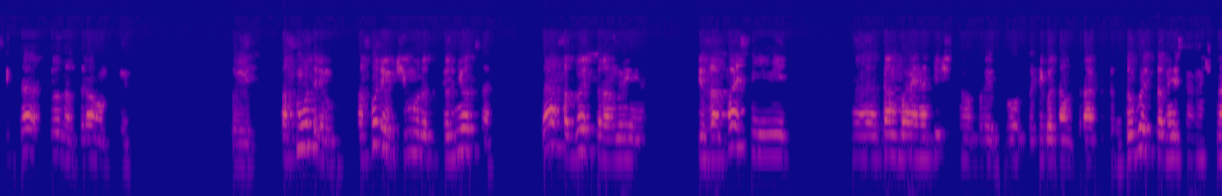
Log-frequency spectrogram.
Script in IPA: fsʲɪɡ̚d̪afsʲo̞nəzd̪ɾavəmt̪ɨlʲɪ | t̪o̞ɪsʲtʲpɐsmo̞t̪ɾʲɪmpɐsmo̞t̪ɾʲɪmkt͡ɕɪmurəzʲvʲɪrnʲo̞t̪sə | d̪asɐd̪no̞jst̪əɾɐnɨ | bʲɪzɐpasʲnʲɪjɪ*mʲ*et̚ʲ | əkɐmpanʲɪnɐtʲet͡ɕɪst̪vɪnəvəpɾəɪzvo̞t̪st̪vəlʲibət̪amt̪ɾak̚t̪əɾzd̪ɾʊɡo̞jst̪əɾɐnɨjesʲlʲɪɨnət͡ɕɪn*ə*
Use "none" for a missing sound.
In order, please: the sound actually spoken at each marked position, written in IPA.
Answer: mʲ, a

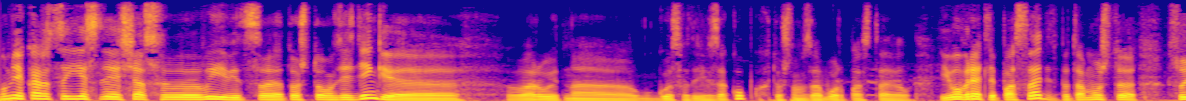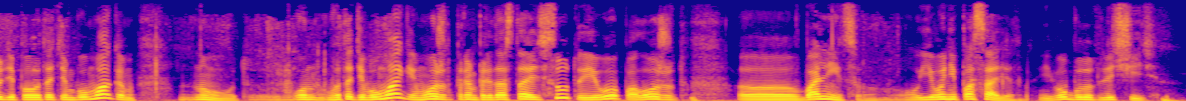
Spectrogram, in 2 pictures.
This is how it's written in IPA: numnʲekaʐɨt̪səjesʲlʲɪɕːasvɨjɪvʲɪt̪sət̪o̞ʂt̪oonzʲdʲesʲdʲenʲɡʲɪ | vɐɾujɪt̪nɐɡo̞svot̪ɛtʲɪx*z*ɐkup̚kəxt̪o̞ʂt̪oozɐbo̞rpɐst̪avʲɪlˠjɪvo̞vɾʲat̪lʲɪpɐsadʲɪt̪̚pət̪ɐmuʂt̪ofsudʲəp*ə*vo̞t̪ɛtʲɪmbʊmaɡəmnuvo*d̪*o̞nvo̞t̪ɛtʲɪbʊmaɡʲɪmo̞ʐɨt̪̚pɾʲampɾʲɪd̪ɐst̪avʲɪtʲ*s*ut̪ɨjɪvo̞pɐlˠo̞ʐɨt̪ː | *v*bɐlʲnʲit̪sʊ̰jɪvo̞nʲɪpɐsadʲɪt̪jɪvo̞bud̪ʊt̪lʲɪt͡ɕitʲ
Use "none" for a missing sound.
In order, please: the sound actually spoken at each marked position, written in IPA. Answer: z, ə, t̪, s, v

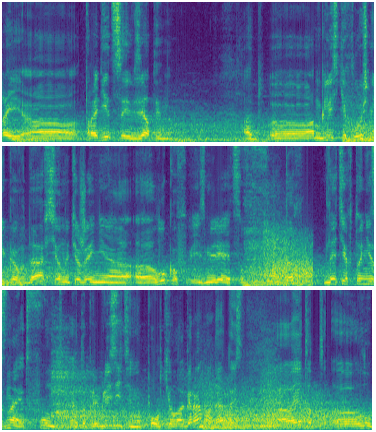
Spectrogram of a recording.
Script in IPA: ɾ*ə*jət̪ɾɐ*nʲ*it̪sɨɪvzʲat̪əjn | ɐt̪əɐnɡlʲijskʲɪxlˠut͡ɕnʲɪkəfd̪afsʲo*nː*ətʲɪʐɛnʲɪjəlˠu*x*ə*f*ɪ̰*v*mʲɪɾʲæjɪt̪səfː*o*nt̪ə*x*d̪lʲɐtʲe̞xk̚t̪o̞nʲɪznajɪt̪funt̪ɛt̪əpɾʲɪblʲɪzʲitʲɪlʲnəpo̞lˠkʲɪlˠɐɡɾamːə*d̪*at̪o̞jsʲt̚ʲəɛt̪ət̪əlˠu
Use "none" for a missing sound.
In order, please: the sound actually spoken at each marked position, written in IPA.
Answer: ə, dʲ, n, k, f, z, u, x, d̪

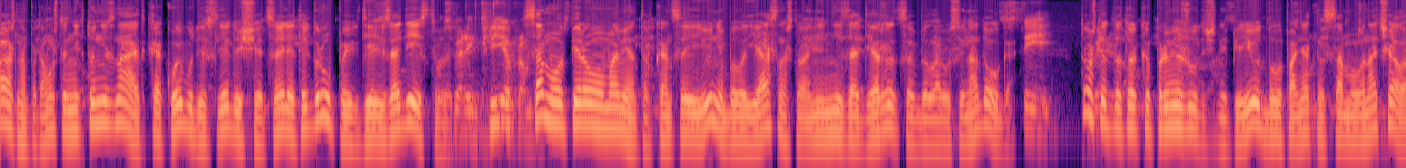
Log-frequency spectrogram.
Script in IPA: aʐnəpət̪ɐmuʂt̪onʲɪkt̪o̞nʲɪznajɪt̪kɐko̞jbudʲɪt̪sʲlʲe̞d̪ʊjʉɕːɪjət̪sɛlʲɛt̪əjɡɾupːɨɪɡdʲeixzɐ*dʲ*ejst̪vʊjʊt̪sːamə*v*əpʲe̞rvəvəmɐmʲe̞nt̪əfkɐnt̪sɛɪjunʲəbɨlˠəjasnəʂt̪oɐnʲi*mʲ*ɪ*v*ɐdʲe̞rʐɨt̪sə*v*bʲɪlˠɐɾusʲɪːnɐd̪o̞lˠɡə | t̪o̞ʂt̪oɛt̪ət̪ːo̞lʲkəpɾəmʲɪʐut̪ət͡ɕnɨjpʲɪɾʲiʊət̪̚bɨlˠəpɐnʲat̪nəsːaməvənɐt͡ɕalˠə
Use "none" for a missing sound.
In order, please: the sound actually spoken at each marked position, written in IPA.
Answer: dʲ, v, nʲ, z, v

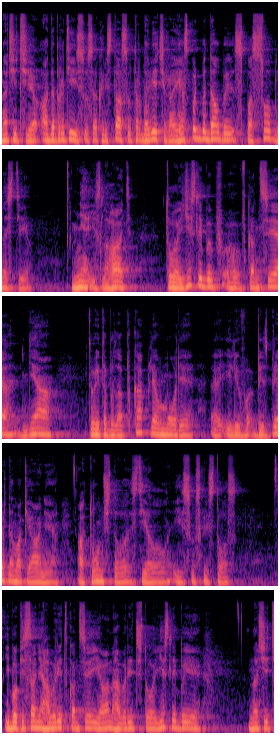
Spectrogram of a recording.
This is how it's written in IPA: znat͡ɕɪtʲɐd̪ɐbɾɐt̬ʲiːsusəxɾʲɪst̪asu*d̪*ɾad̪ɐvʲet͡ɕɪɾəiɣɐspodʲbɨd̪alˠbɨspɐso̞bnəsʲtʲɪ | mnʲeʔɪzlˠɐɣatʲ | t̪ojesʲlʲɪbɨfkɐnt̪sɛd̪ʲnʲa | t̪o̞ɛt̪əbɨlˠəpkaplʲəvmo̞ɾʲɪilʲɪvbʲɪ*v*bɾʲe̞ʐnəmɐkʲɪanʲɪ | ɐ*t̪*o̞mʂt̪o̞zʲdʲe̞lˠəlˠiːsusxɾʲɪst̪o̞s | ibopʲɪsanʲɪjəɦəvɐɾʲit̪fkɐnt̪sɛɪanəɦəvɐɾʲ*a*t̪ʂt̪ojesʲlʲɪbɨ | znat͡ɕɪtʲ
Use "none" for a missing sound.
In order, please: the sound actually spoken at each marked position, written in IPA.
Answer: t̪, z, t̪, i

